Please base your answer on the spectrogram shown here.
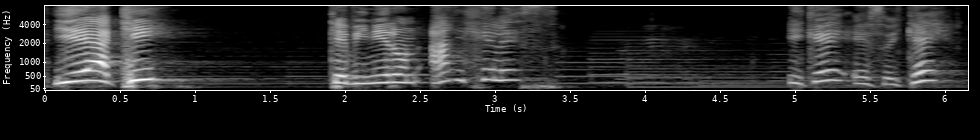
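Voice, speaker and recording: Woman preacher, very high, bright voice, slow deliberate sermon delivery, swings from hushes to shouts. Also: soft background music. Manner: addresses the congregation directly, calls for responses.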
